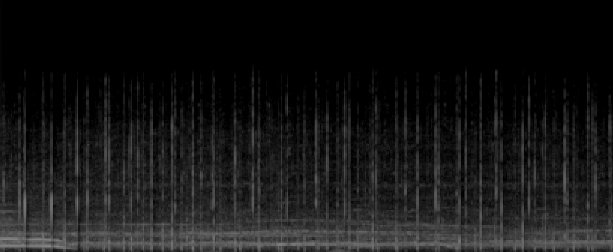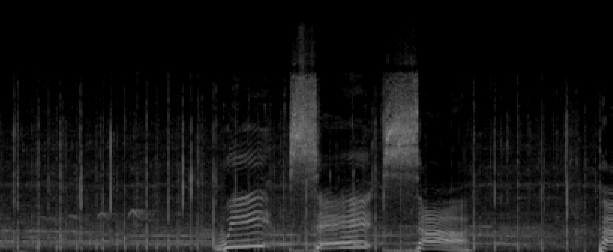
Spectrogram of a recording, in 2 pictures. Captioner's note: cheering and applause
